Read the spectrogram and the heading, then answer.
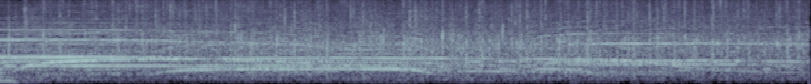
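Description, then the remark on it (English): An audience applauds steadily, a dense wash of clapping that stays loud and even throughout, with a few faint whoops or cheers mixed into the noise. “we would like to give you a Ask Me Another Rubik's Cube and a huge round of applause for being delightful.”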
